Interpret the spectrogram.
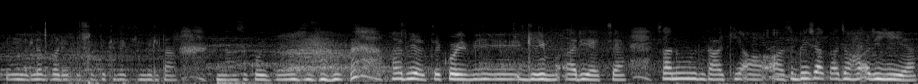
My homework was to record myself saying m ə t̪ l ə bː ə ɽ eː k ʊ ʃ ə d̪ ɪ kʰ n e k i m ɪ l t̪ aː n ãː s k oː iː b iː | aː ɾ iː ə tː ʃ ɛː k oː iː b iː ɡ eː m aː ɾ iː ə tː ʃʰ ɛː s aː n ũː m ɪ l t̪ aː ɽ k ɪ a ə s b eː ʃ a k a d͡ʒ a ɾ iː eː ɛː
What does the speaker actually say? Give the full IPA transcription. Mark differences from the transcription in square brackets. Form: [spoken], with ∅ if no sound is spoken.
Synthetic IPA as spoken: m ə t̪ l ə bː ə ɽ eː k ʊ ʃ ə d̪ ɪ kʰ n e k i m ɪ l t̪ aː n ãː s k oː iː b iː | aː ɾ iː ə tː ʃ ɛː k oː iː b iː ɡ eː m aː ɾ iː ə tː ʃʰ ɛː s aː n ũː m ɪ l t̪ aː [∅] k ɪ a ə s b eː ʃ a k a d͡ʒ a ɾ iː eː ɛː

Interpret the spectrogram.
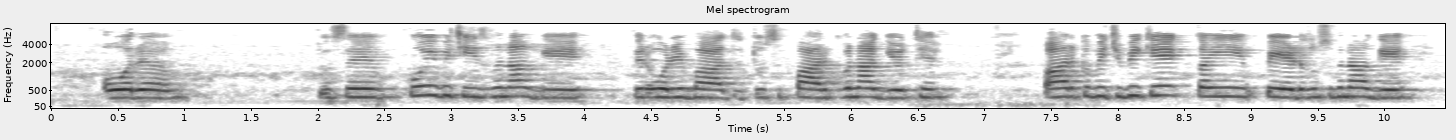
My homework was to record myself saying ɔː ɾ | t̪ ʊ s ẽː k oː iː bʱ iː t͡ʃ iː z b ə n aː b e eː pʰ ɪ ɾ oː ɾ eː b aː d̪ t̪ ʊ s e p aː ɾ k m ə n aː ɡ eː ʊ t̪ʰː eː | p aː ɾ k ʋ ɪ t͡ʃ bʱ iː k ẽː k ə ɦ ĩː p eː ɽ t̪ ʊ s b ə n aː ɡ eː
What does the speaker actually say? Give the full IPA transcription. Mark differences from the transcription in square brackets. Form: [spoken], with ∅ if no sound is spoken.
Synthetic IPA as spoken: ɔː ɾ | t̪ ʊ s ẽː k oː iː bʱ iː t͡ʃ iː z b ə n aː [ɡ] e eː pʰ ɪ ɾ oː ɾ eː b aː d̪ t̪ ʊ s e p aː ɾ k [b] ə n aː ɡ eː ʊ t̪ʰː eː | p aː ɾ k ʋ ɪ t͡ʃ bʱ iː k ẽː k ə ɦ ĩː p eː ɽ t̪ ʊ s b ə n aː ɡ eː

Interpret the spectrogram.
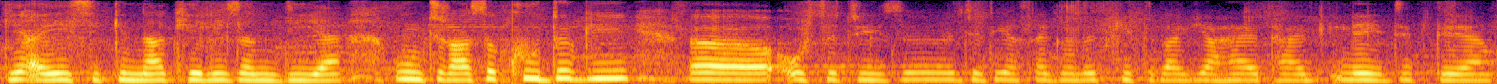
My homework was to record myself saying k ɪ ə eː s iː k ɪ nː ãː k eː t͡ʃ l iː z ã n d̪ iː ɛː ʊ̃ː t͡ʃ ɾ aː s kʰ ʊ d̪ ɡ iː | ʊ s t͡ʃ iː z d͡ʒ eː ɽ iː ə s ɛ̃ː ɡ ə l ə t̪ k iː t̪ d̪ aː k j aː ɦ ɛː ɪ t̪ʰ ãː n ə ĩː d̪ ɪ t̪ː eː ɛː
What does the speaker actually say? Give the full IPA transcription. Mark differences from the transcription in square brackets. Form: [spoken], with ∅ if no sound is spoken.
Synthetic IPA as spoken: k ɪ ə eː s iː k ɪ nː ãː [kʰ] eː [∅] l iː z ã n d̪ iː ɛː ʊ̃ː t͡ʃ ɾ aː s kʰ ʊ d̪ ɡ iː | ʊ s t͡ʃ iː z d͡ʒ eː ɽ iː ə s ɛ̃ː ɡ ə l ə t̪ k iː t̪ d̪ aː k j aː ɦ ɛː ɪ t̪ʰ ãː n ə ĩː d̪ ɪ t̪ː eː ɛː

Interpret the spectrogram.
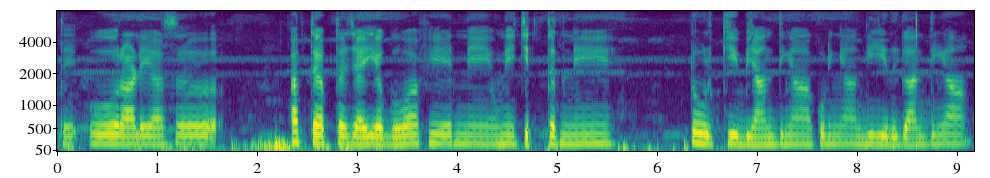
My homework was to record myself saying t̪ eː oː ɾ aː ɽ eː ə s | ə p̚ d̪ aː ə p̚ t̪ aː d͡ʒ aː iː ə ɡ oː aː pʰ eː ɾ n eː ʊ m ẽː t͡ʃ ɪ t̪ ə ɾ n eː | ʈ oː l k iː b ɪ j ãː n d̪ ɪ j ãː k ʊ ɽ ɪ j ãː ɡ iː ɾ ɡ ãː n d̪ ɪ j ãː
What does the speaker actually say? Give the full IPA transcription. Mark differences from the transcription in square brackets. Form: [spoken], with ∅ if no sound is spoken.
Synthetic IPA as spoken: t̪ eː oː ɾ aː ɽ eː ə s | ə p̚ [t̪] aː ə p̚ t̪ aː d͡ʒ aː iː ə ɡ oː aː pʰ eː ɾ n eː ʊ [n] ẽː t͡ʃ ɪ t̪ ə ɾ n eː | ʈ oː l k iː b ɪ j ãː n d̪ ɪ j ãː k ʊ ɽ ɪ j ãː ɡ iː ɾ ɡ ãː n d̪ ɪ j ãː

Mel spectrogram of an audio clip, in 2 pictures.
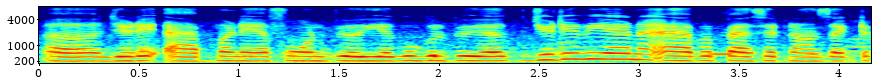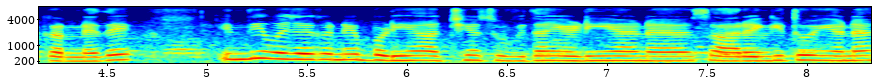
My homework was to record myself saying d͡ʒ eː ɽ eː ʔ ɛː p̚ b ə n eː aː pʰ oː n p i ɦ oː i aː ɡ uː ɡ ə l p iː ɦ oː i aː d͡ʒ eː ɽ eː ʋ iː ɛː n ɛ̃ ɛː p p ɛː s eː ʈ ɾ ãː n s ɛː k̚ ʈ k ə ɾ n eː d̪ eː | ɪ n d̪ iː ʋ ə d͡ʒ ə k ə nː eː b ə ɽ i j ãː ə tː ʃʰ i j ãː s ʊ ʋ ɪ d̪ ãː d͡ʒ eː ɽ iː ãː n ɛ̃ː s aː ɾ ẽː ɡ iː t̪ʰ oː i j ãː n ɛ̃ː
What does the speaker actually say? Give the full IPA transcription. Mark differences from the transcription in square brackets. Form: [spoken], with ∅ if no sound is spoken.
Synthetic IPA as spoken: d͡ʒ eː ɽ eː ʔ ɛː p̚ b ə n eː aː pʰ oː n p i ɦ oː i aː ɡ uː ɡ ə l p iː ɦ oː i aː d͡ʒ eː ɽ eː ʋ iː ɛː n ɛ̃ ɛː p p ɛː s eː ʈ ɾ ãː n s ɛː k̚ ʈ k ə ɾ n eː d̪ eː | ɪ n d̪ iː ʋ ə d͡ʒ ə k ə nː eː b ə ɽ i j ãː ə tː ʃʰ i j ãː s ʊ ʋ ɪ d̪ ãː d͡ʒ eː ɽ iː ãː n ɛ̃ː s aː ɾ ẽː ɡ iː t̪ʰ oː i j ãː n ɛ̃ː

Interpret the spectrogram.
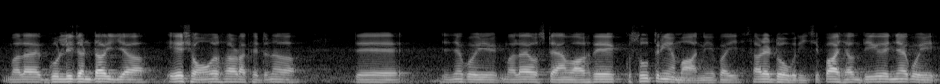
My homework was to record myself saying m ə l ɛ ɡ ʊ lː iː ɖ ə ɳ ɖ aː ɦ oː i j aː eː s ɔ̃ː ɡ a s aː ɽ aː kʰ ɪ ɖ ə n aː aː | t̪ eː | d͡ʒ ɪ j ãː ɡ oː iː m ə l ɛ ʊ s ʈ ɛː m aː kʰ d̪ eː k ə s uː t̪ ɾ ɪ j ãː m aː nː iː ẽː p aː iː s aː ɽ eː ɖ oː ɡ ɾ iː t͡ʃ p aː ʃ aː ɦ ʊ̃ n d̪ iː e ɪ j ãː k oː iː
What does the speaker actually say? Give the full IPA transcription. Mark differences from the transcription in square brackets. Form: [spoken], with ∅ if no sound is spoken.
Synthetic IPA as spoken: m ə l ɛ ɡ ʊ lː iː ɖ ə ɳ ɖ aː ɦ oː i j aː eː [ʃ] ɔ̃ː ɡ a s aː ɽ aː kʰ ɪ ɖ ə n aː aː | t̪ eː | d͡ʒ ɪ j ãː [k] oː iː m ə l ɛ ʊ s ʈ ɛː m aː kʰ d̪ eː k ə s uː t̪ ɾ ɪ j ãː m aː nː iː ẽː p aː iː s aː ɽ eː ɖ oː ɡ ɾ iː t͡ʃ p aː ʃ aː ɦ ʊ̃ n d̪ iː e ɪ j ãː k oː iː

